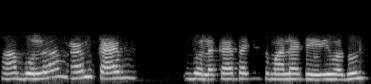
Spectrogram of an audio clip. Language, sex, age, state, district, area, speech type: Marathi, female, 45-60, Maharashtra, Nagpur, urban, conversation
